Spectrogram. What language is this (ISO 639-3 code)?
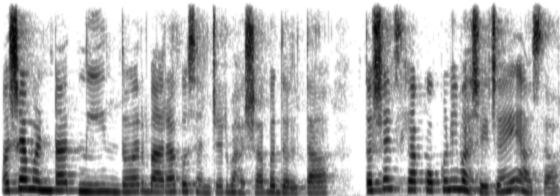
kok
